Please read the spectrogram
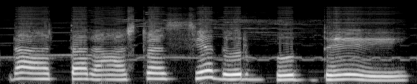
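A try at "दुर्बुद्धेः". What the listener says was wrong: దుర్బుద్ధే, ఇక్కడ కూడా విసర్గ ఉంది కదమ్మా. దుర్బుద్ధే.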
